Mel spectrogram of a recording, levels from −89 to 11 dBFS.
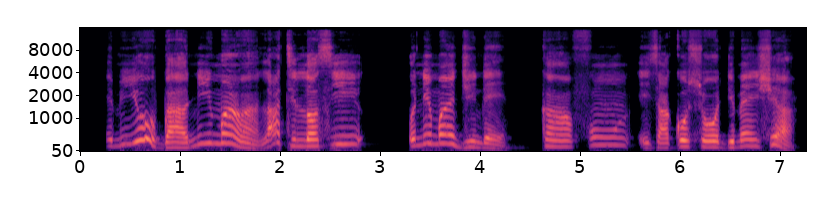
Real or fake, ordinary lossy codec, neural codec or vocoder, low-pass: fake; none; vocoder, 48 kHz, 128 mel bands, Vocos; 14.4 kHz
